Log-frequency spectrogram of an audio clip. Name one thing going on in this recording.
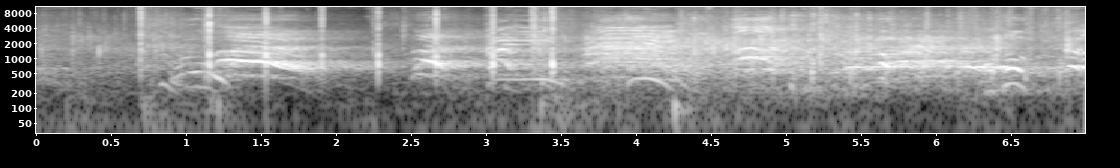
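Young men shout and cheer in a large echoing hall.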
